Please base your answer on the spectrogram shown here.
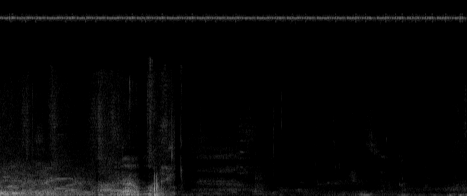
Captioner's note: indistinct audience chatter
